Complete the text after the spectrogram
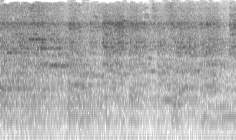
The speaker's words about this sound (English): And he was there. He was smashing up the greenhouses.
